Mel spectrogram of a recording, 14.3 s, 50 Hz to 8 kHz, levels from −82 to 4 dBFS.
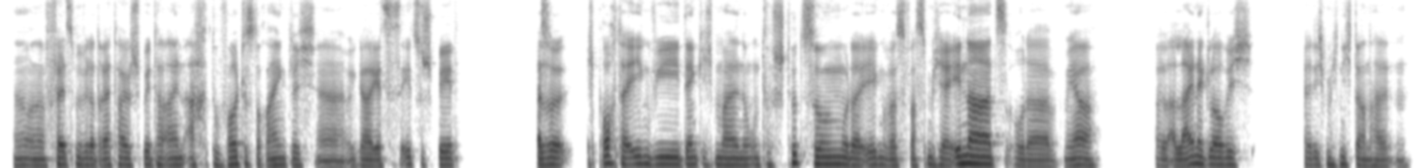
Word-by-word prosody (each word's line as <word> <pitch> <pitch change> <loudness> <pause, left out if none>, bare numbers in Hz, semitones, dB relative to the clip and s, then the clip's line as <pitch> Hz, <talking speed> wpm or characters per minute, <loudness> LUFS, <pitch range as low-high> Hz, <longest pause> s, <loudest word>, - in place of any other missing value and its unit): ne? 110 +1 -2
Und 105 -1 -1
dann 105 -1 -1
fällt's 115 +1 +1
mir 120 - -1
wieder 115 0 +1
drei 110 0 -1
Tage 115 0 -1
später 115 +1 -2
ein: 115 +1 0
„Ach, 115 0 -5
du 110 -5 -6
wolltest 120 -1 0
doch 110 - -4
eigentlich 110 -1 -2
naja, 90 0 -4
egal, 100 0 -1
jetzt 105 +1 -3
ist 125 -1 -3
zu 115 - -6
spät.“ 115 +1 -2 0.8
Also, 115 +1 +3 0.2
ich - - -9
brauch 135 0 +2
da 120 - +2
irgendwie, 120 -1 +2
denk 120 +2 0
ich 115 -2 -8
mal, 115 -1 +2
'ne 110 - 0
Unterstützung 125 +3 +1
oder 115 -2 +3
irgendwas, 105 -2 -2
was 110 +2 -4
mich 115 -2 -2
erinnert 125 +2 +6
oder 100 -4 -2
ja 105 0 0 0.6
weil 105 -2 -3
alleine 105 +7 +3
glaub 120 -1 +2
ich, 115 -1 -4 0.5
werde 110 0 -3
ich 110 - -7
mich 115 -1 -3
nicht 120 -2 -4
daran 100 -2 -1
halten. 100 -1 -6
115 Hz, 200 wpm, -23 LUFS, 105-120 Hz, 0.8 s, erinnert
